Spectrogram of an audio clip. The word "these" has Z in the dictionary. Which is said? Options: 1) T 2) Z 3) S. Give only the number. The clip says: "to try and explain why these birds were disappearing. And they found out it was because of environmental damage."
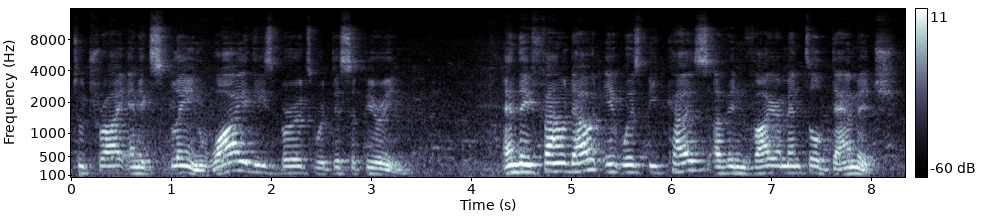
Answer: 2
